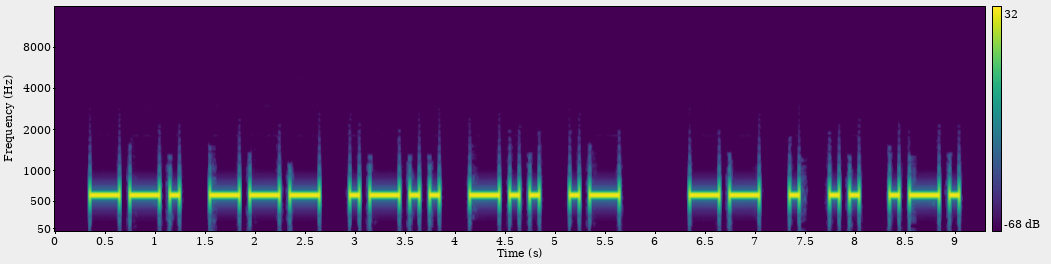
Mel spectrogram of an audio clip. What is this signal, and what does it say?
Morse code, heard as a keyed tone, about 12 wpm, 600 Hz. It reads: GOLDA MEIR
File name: CW / Practice / EnglishQuotations0112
